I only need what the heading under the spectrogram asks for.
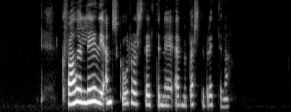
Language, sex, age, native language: Icelandic, female, 30-39, Icelandic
